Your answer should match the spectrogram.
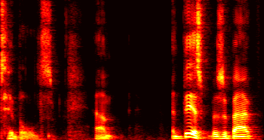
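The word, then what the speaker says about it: Theobalds: This was um called Tibolds and it's it's spelled Theo Bolds but pronounced Tibbles.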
